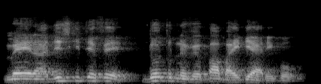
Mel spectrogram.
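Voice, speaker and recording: A man's voice: mid-range voice, expressive, fast talker, a bit bright. Male political commentator, Guinean French accent, mid-range voice, combative and spontaneous, repeats himself for emphasis. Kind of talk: live political talk, spontaneous.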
